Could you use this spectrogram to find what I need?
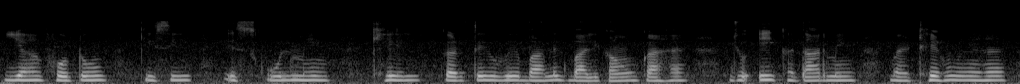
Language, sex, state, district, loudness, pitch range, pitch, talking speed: Hindi, female, Uttar Pradesh, Deoria, -27 LUFS, 185-195 Hz, 190 Hz, 110 wpm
